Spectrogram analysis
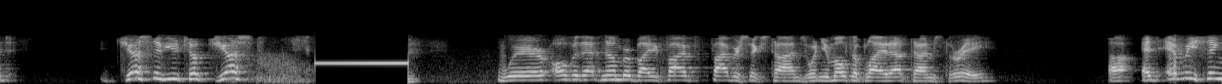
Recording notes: the uninterrupted, unedited phone call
